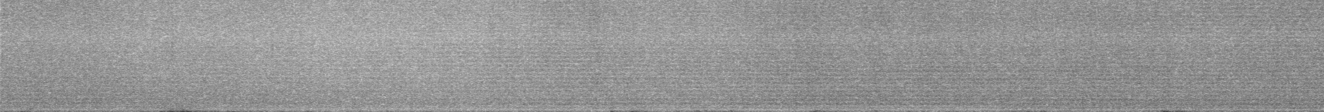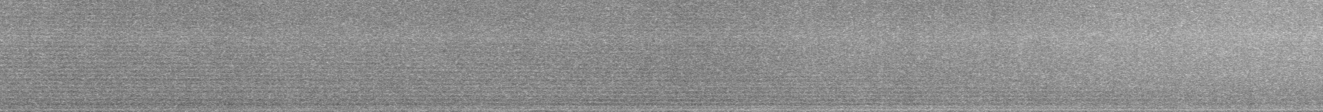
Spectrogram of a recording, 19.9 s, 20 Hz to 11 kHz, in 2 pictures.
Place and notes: Sec., Huhai Rd., Zhongshan Dist., Keelung City - On the coast
sound of the waves, Rocky, On the coast, Traffic Sound, Thunder
Zoom H2n MS+XY +Sptial Audio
